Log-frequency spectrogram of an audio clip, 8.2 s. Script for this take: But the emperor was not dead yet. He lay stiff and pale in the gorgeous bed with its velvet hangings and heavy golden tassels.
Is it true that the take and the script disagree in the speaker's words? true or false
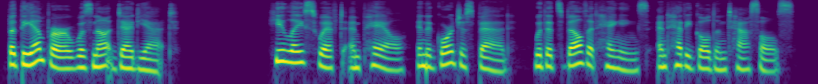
true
